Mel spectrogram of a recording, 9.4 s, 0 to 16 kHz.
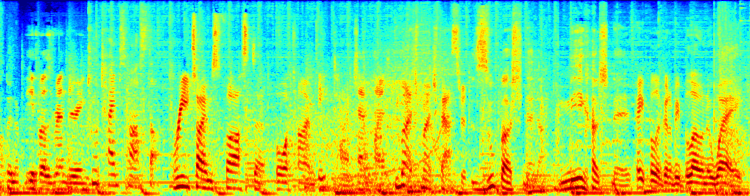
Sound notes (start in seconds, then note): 5.9 speaking German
